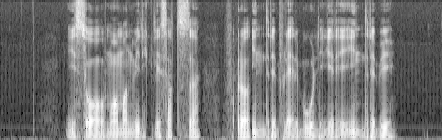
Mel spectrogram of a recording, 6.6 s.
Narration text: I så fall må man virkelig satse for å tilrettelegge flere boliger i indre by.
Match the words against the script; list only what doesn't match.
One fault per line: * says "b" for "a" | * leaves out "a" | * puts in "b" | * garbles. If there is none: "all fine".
* leaves out "fall"
* says "indre" for "tilrettelegge"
